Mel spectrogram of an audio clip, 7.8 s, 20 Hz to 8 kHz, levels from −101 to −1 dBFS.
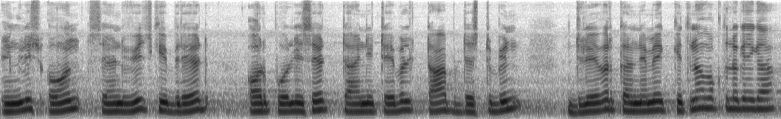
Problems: constant background noise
